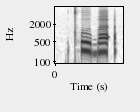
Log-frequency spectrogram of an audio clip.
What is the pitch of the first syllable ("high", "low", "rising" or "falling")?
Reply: falling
